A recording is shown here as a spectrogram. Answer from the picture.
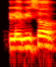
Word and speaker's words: televisor: En la siguiente, televisor, ¿cuál es la sílaba tónica, Janiel? Sor, Sor, correcto.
